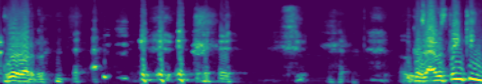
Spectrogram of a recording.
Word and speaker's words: corps: The military pronunciation is they call it the core. Instead, they don't call it corpse, they just call it core.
